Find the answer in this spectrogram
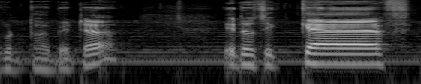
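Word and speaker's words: ك: এটা হচ্ছে ক্যাফ, জিব্বার গোড়া যেখান থেকে উচ্চারণ করছেন তার একটু সামনের দিকে আনলে যেটা হয় সেটা হচ্ছে ক্যাফ, ক্যা ক্যা, ক্যাফ।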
